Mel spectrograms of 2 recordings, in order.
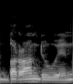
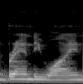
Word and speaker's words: Baranduin: you up is the baranduin or brandywine brandywine is not a translation of baranduin it is a like lazy mispronunciation of baranduin uh i believe baranduin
